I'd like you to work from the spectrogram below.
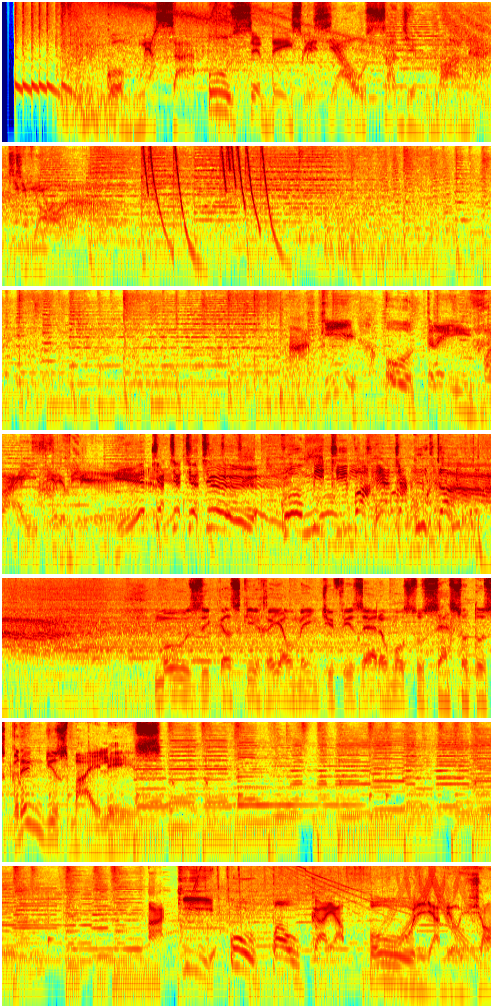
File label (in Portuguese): Locutor, Rodeio; Redea Curta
